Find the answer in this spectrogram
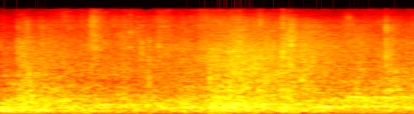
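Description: Indistinct voices calling out in a sports hall, likely coaches shouting to the wrestlers, with a few light taps.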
